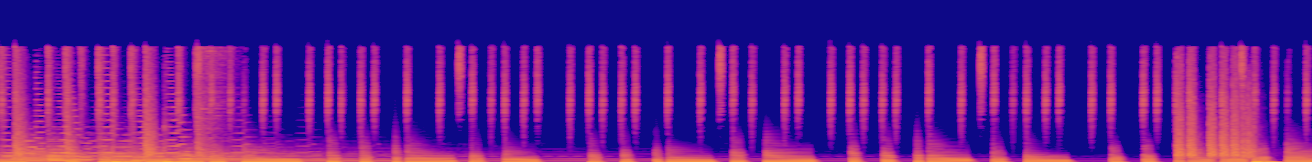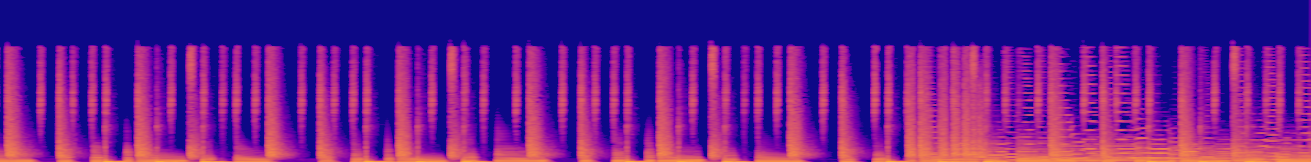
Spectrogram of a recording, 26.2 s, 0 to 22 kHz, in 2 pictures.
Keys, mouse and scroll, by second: 11.5 click, 18.2 alt+shift+click, 19.0-20.3 drag.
